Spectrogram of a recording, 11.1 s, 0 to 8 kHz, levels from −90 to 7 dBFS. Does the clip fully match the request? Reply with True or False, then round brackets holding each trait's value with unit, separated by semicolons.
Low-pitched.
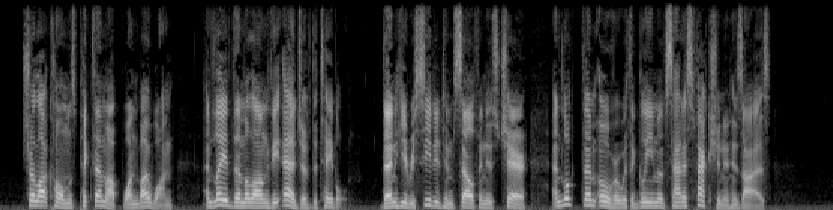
False (150 Hz)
